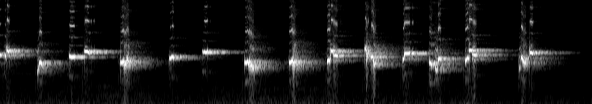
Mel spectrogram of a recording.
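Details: Long rapid song of a sooty-headed bulbul used as a lure to get another bulbul singing: about a dozen clear, warbling whistles with sharp onsets, spaced evenly, the last one trailing off longer.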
